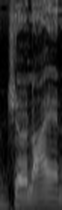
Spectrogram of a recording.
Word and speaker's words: Jolion: well especially considering that the normal uh Julian or Joe Lyon as the Aussies like to call it so however you want to pronounce it you've got turbo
